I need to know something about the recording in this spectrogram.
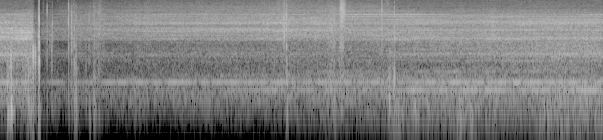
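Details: Pool pump: a few clicks, then a loud, steady whirring hum with a constant whine; owner suspects the shaft seal or worn bearings or bushings, and a seal can crack if the pump runs dry; cause unconfirmed.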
